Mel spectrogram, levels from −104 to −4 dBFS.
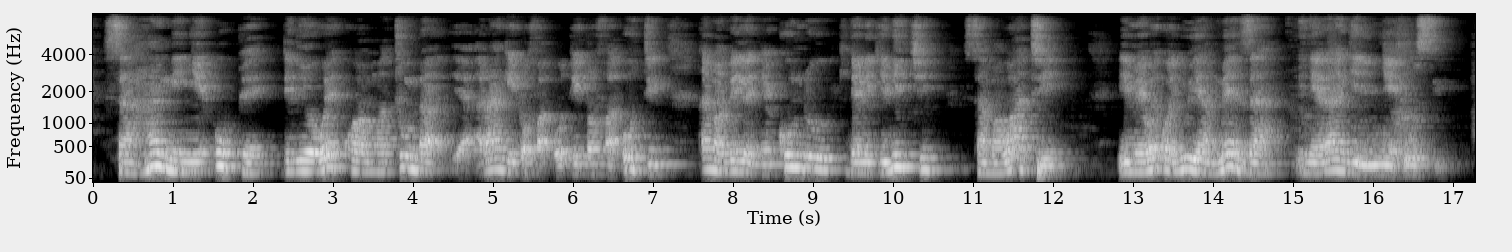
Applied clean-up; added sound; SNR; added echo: none; none; none; reverberation time 0.6 s.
